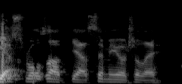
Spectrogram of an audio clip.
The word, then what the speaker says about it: Ojeleye: Some good things that Milwaukee did was they signed Semi Ojeleye. I believe that's how you say it. – Yes. – It's close, if not it.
